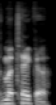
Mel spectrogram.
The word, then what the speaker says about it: Matej: your last name I don't butcher it it's motika take out okay I've been pronouncing you with like a I don't know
